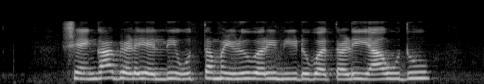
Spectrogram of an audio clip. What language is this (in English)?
Kannada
